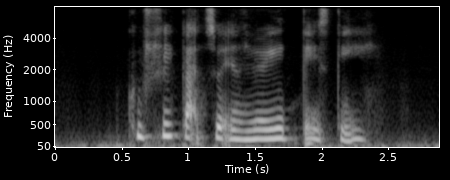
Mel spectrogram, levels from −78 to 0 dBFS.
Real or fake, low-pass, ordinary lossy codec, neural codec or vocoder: fake; none; none; codec, 16 kHz, 1 kbps, FreqCodec, larger model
